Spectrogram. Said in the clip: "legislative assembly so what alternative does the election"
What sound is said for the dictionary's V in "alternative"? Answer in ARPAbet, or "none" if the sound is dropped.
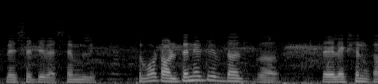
V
